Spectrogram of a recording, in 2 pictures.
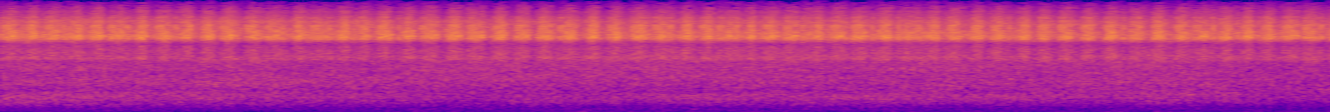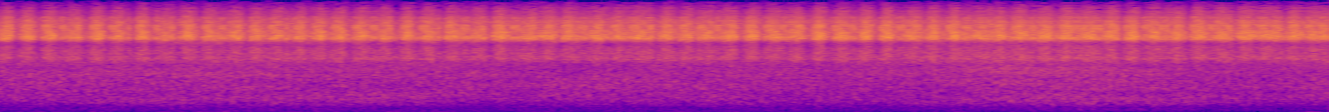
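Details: Heat-loving cicadas call by the Adriatic sea on a lonely Greek island beach, an unbroken high-pitched whirring drone with a faint fast flutter, backed by steady ocean waves.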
